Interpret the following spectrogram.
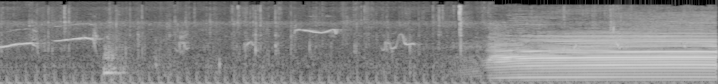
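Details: During afternoon herding of tame cattle, a fat cow calls the female with one strong, sustained moo rising in at the end, rich in even harmonics, after a low rumbling background and scattered bird chirps.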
